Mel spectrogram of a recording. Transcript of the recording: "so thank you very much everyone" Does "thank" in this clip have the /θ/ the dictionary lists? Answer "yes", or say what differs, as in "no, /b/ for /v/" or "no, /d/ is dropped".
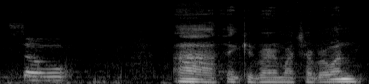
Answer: yes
